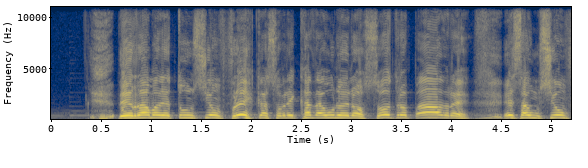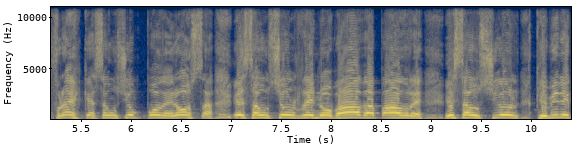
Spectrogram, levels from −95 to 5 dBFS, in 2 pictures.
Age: 60-79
